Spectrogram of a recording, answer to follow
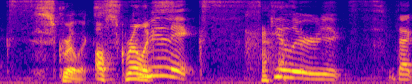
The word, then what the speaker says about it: Skrillex: And I always say this guy's name wrong. Skiller. Skrillex.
